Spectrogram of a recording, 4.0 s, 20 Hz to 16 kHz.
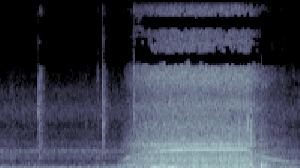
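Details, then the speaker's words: Panasonic microwave blower motor F401W6Z80AP, rewired with a 6 µF capacitor and run on the black wire (fastest speed): spins up quickly to a steady high whir, smooth with no rubbing or rattle, then coasts down; healthy at top speed. "I have the black wire hooked up here which is the fastest speed I'm gonna turn it on and you will see"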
